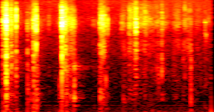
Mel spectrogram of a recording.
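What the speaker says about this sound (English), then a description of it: "let's see if I can shuffle this without these cards flying all over" A deck of playing cards is shuffled by hand, with repeated riffling bursts and crisp snaps in an irregular rhythm, close to the microphone and with no talk over it.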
